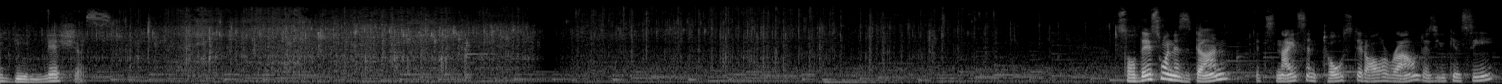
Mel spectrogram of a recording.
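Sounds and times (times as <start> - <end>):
bread frying in oil: 0.0 - 11.5.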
